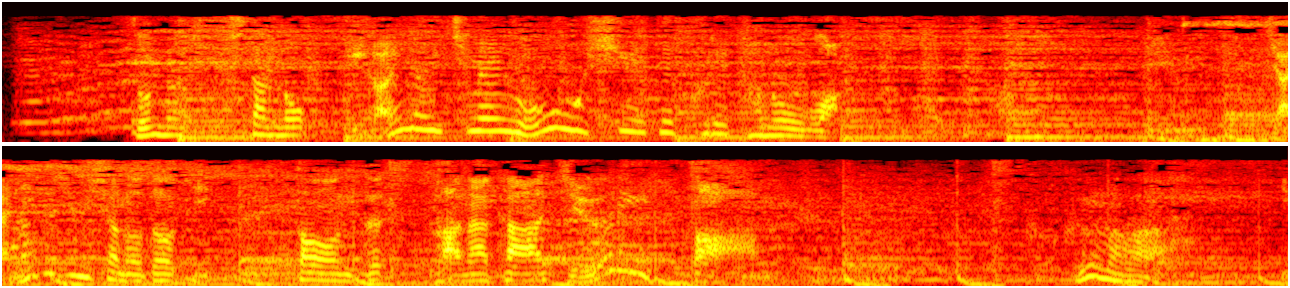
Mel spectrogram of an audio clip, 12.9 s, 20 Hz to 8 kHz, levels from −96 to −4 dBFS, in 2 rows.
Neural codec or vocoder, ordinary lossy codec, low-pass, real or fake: vocoder, 22.05 kHz, 80 mel bands, WaveNeXt; MP3, 24 kbps; 7.2 kHz; fake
